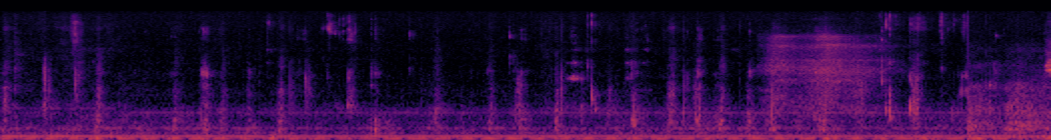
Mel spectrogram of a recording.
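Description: A person chewing food close to a clip-on microphone: many small, crisp mouth clicks and crunches, over a steady low hum.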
